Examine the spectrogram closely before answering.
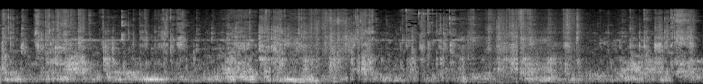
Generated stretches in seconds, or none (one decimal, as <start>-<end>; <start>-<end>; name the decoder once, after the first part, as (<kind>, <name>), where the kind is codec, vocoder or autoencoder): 2.9-3.5 (codec, DAC); 4.6-5.9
